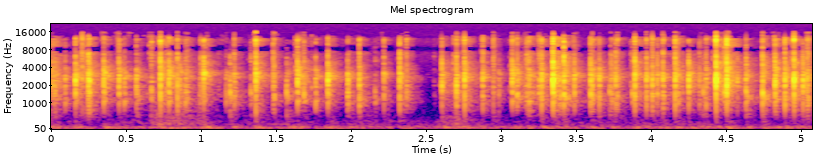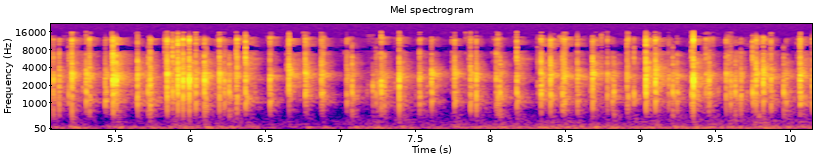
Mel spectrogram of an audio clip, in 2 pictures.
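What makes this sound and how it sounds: Continuous fingertip typing on a Monsgeek M1 mechanical keyboard with a black aluminum case, plastic keycaps and NK Cream switches. Rapid, short, bright clacks follow one another with almost no ring and little low end, with a brief lull around the two-and-a-half-second mark.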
